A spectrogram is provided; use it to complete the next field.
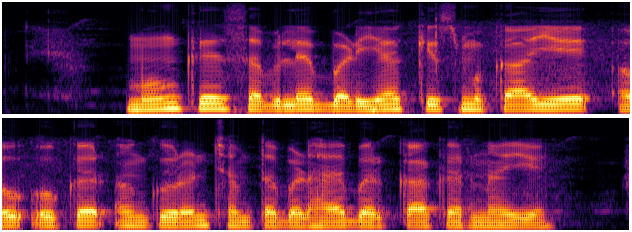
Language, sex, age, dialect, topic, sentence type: Chhattisgarhi, male, 18-24, Eastern, agriculture, question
